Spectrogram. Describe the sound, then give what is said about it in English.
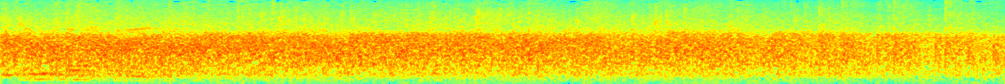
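An audience breaks into loud, sustained applause for the teachers, a dense wash of many hands clapping at once that holds steady for several seconds before easing slightly at the end. “Can we give it a clap for our teachers?”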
